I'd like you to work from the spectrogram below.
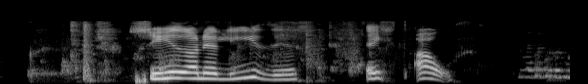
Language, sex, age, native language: Icelandic, male, 7, Icelandic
